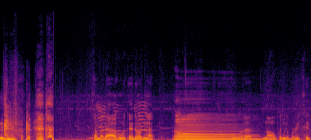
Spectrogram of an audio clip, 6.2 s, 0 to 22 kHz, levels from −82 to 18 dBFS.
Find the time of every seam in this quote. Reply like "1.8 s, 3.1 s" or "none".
1.1 s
